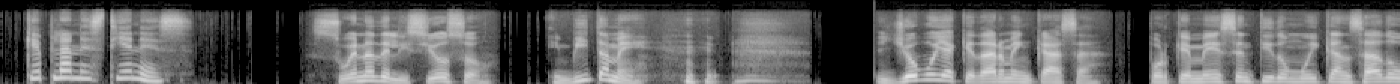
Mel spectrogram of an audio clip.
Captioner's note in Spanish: risas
